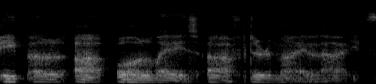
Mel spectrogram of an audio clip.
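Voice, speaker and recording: A very slow, raspy put-on character voice from a man. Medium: actual play. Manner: formal, condescending.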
